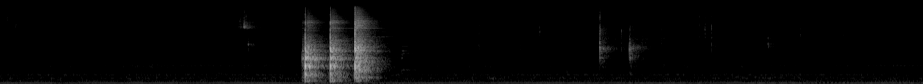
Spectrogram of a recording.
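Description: An egg tapped three times in quick succession against the rim of a stainless-steel bowl to crack it, each tap sharp and ringing slightly. About three seconds later come two much softer clicks.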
